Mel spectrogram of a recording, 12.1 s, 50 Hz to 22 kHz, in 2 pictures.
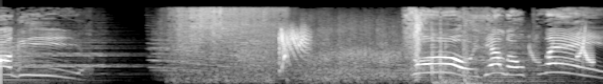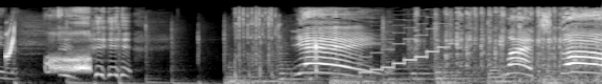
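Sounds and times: cartoon rushing swish: 1.6s - 3.4s, 4.0s - 6.2s.

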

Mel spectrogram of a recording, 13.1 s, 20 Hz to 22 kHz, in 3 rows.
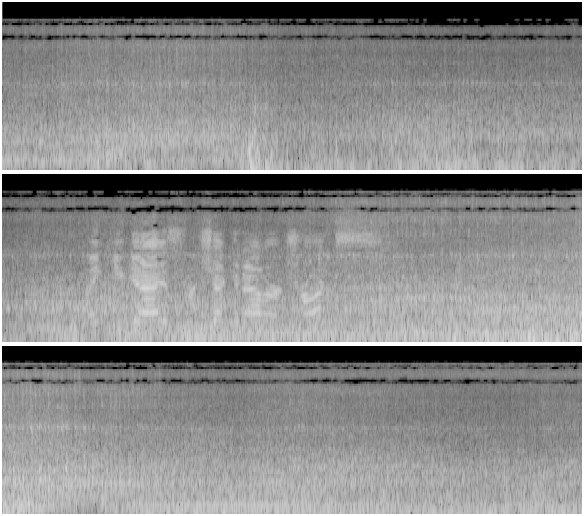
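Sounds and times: diesel engine idling: 0.0s - 13.0s.

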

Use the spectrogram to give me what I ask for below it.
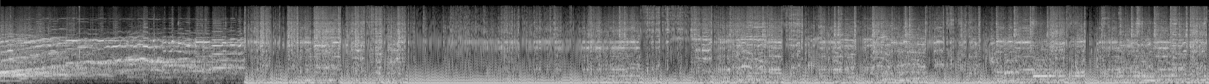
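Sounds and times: electric guitar: 0.0s - 12.0s
live band music: 0.0s - 12.0s
drums: 2.3s - 12.0s
deep bass note: 2.5s - 11.6s
keyboard: 4.8s - 12.0s.

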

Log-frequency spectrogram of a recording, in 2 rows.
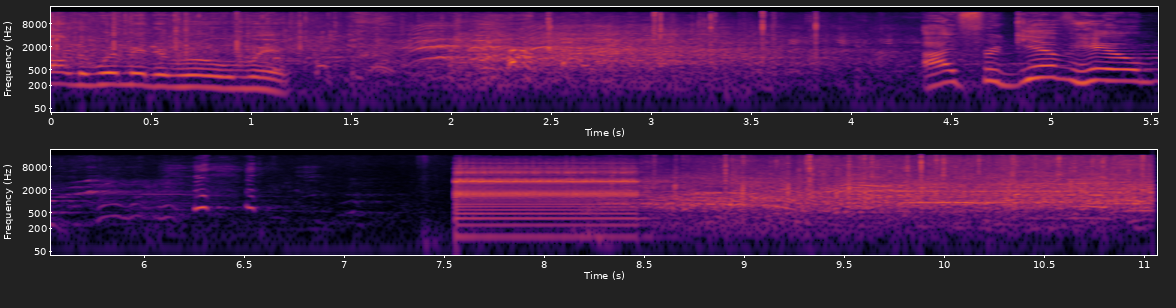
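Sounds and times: audience applauding: 0.0s - 4.3s, 8.4s - 11.0s
game show buzzer: 7.6s - 9.0s.

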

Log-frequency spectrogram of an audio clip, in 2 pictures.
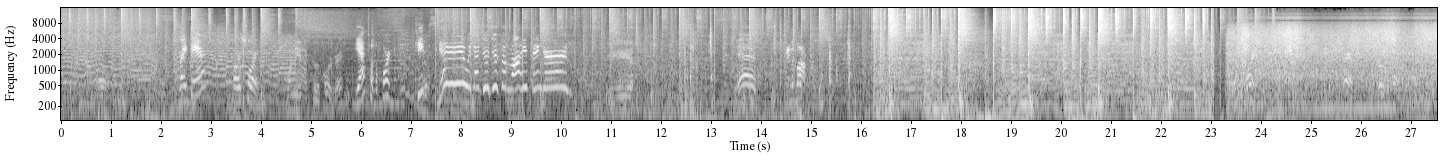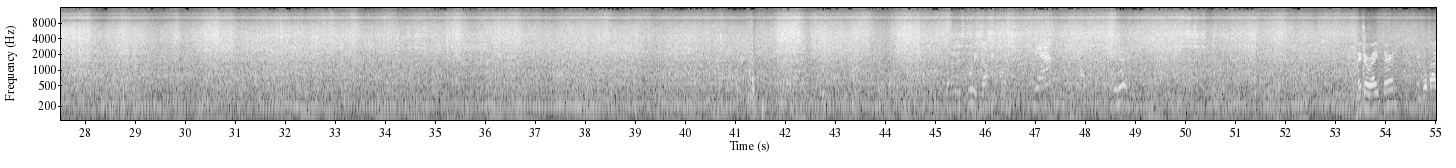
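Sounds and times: music: 0.0s - 24.7s
boat wake: 0.0s - 55.0s
outboard motor running: 0.0s - 55.0s.

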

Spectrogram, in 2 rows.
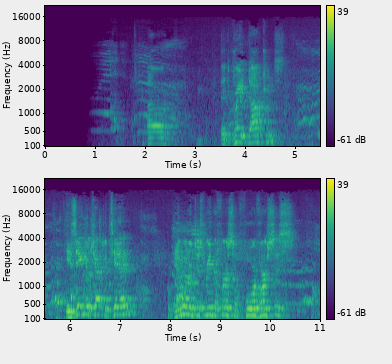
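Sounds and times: man speaking: 1.9s - 4.9s, 5.9s - 10.6s.

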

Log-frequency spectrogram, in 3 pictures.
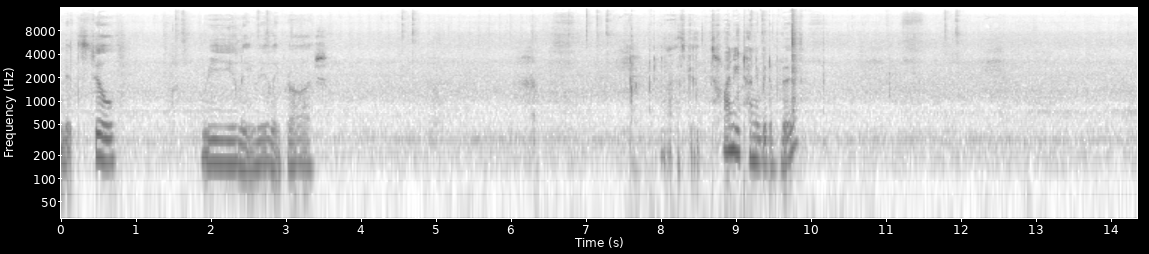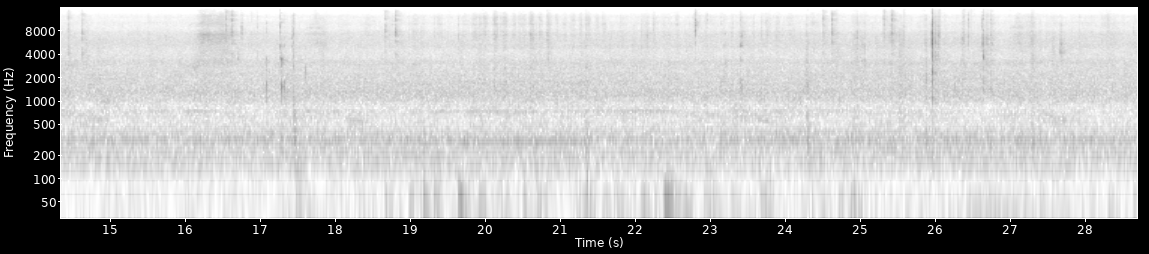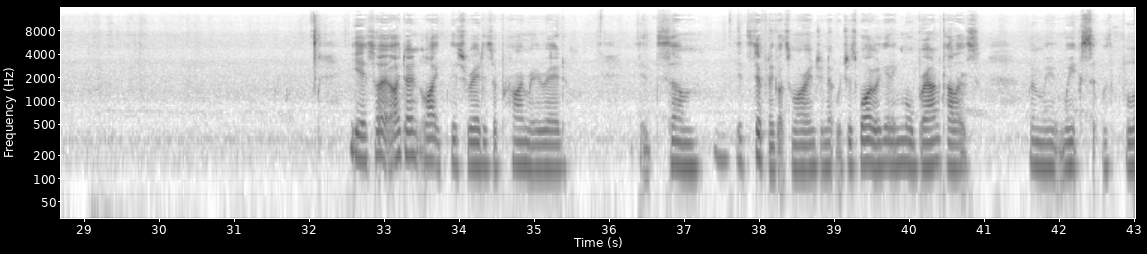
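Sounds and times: paintbrush tapping and scratching: 19.0s - 23.5s.

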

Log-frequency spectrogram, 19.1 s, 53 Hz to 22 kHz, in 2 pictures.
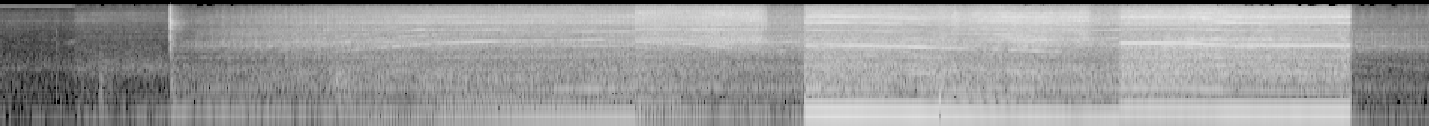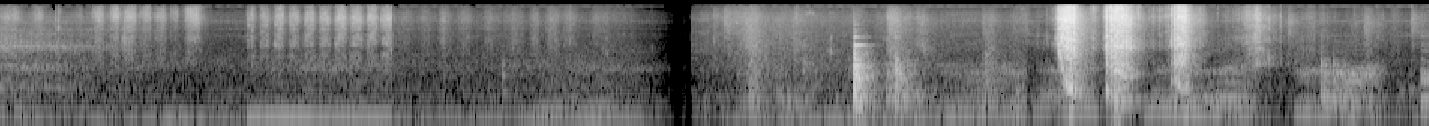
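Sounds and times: bench grinder motor whining: 1.1s - 10.2s.

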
